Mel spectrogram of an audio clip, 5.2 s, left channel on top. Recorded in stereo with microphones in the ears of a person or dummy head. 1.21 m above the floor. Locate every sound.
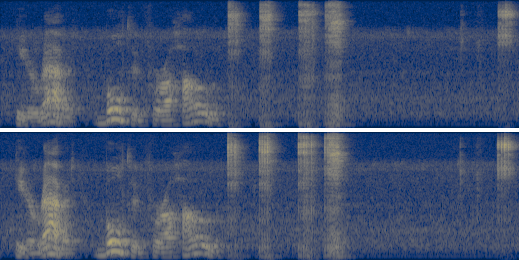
0.1 s a man speaking: 60° right (ahead or behind), 1.1 m; by 2.2 s 15° left (ahead or behind), 1.0 m
2.3 s cutlery clinking: 75° right (ahead or behind), 1.0 m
